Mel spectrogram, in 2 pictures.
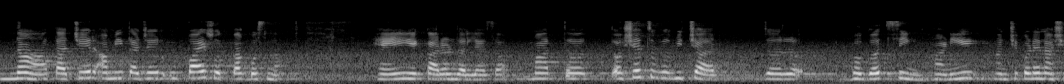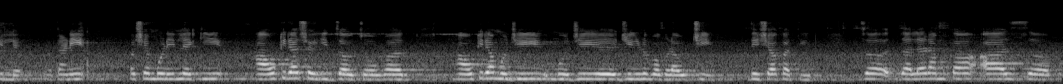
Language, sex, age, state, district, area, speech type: Goan Konkani, female, 18-30, Goa, Ponda, rural, spontaneous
